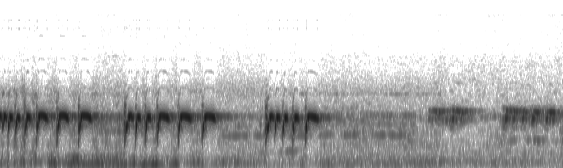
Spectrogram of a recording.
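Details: Zebra dove of local stock, loud and in full song, giving three rapid runs of stuttering coos, each ending in a held note, followed by softer drawn-out cooing tones.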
